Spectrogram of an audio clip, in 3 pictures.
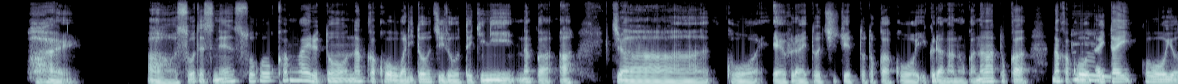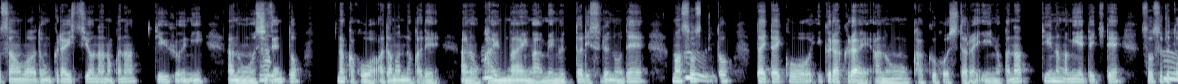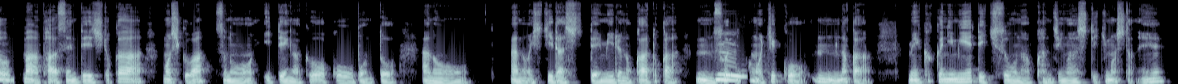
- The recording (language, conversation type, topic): Japanese, advice, 将来の貯蓄と今の消費のバランスをどう取ればよいですか？
- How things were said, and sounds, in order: tapping; in English: "エアフライトチケット"; other background noise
